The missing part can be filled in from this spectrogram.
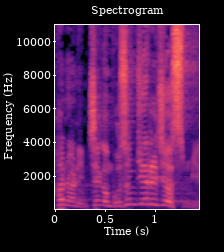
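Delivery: loud, high-pitched indignation.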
